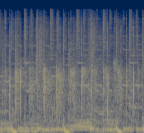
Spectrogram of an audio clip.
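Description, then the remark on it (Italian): An audience applauds steadily, a dense crackle of many hands clapping over a backdrop of upbeat music with a pulsing low beat, welcoming a cosplayer guest as she enters. “E la facciamo entrare! Un applauso, ragazzi!”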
